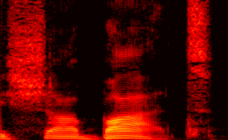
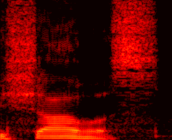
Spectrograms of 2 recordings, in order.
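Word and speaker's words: שבת: And therefore their pronunciation, of many words, it takes on the Eastern European, like we say Shabbat. In the Ashkenazic pronunciation, some say Shavos. It sounds like Shavos. It's like Shavos, right?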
